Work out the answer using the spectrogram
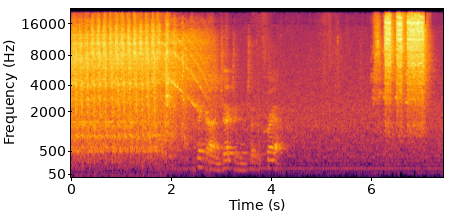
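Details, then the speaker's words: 1989 Dodge Daytona ES, with the injector back in: fast even starter whirr about two seconds, never catches; gas still pouring in, owner suspects injector, plans a new one and lets the starter cool; cranking, no start. "i think we might have an injector problem because uh it is really pouring the gas over in there even with the injector in there now it's it's just like i'm just pouring gas with a gas in the cup which is strange so"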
